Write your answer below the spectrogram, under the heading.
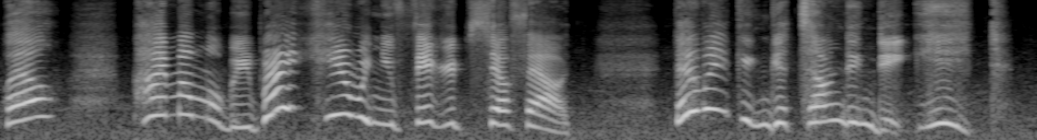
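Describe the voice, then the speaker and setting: Tiny squeaky game fairy sidekick, super high and bouncy, perky and pestering, noisy background. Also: female voice, big pitch swings, moderate pace. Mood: perky, impatient. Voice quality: squeaky, childlike. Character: tiny childlike floating fairy companion, female, chatty, food-loving. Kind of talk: video game character acting.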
